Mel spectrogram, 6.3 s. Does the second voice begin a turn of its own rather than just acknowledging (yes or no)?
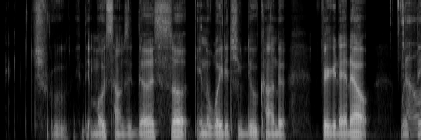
no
